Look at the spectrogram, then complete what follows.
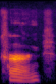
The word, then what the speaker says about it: Cern: as a two-horned god, and Cern as you get that into the Etruscan pantheon, also pronounced Kern with a K, it's pronounced Hmm. both ways, and that's Proto-Indo-European for two-horned god.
